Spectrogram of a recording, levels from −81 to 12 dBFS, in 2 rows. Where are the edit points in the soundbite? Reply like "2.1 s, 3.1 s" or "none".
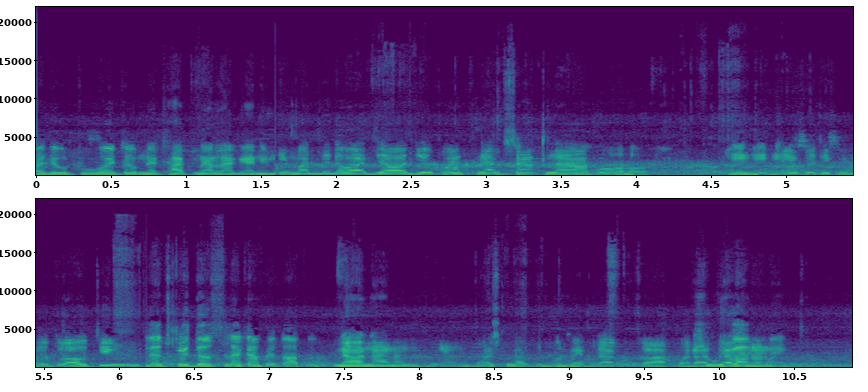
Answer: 1.6 s, 6.2 s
